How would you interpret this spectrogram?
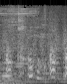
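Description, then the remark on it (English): A dog barks several times in quick succession, short sharp woofs with brief yelps mixed in, loud over a low background hum. “Did you see the dog?”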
